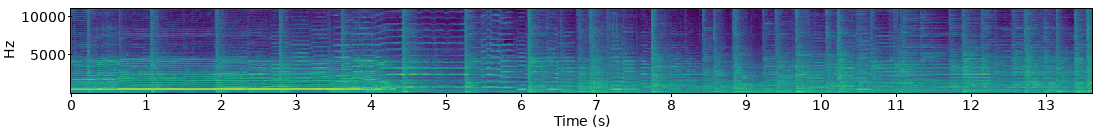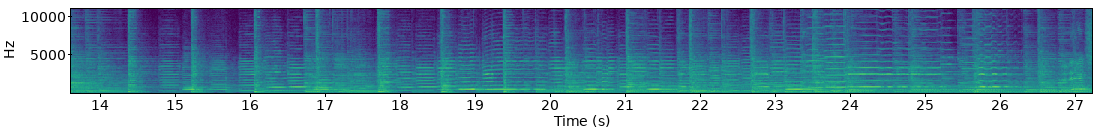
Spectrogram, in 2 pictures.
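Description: Fiddle and acoustic guitar playing an instrumental break in a folk-country song. A long held note opens it, and after about four seconds the fiddle plays a run of quick short notes over the guitar's accompaniment.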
